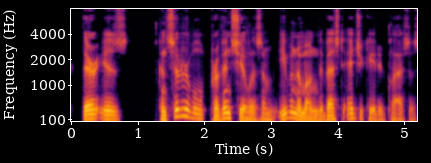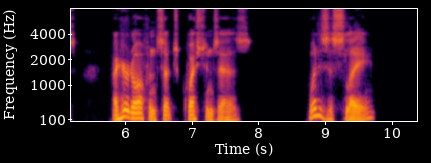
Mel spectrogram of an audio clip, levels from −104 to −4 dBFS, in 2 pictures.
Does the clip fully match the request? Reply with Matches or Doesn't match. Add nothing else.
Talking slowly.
Matches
